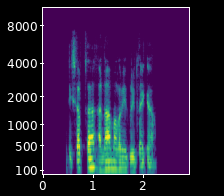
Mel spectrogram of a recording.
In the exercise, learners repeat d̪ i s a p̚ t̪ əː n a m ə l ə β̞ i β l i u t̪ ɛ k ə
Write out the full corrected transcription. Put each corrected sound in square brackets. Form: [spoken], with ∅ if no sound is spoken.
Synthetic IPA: d̪ i s a p̚ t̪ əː n a m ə l ə β̞ i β l i u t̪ ɛ k ə

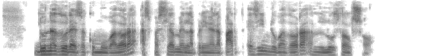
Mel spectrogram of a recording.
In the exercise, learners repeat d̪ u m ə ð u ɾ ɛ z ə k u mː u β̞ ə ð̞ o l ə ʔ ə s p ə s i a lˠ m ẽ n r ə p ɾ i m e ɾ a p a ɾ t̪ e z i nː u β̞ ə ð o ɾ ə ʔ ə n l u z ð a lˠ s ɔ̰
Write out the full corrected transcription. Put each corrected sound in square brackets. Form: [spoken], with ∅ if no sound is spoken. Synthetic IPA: d̪ u [n] ə ð u ɾ ɛ z ə k u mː u β̞ ə ð̞ o [ɾ] ə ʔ ə s p ə s i a lˠ m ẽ n [l] ə p ɾ i m e ɾ [ə] p a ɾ t̪ e z i nː u β̞ ə ð o ɾ ə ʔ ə n l u z ð [ə] lˠ s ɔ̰

